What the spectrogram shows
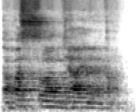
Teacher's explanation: So the visarga changing to sakara is tapasvadhyaya niratam.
